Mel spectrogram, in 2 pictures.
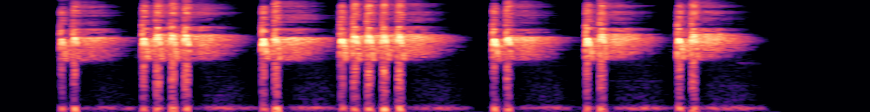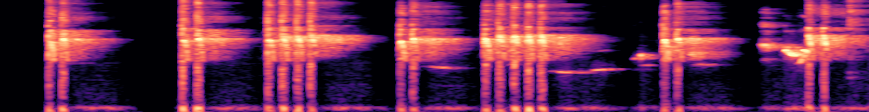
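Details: Cucak cungkok bulbul song used as a master track for training competition birds: bursts of harsh, buzzy, rattling chatter, each under half a second, repeated in quick series with brief pauses, a few thin notes near the end.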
